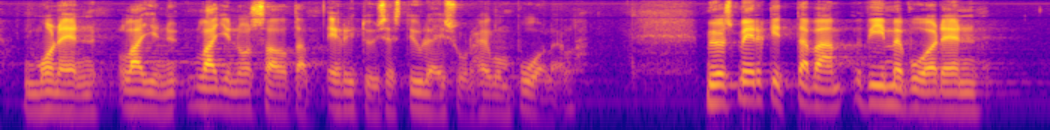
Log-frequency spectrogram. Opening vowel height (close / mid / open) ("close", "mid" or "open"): mid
